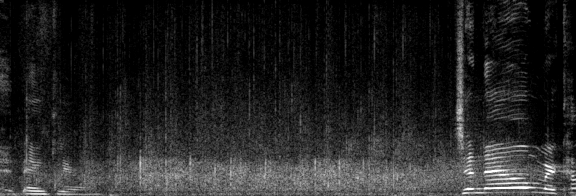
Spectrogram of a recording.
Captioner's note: applause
